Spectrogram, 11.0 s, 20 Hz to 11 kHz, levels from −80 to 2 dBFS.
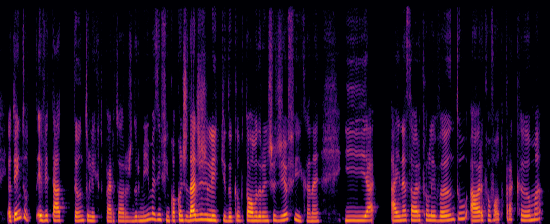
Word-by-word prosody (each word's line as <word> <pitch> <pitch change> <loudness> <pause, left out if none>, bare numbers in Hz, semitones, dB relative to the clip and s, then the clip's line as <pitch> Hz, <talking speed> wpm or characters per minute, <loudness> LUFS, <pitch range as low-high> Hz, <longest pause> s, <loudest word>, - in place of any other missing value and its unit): Eu 205 - +1
tento 280 - +3
evitar 220 -2 +2 0.2
tanto 215 +2 -2
líquido 205 -1 -5
perto 190 -1 -4
da 200 - -2
hora 195 0 -5
de 190 0 -9
dormir, 205 +4 -2
mas 270 -2 -2
enfim, 245 -3 -3
com 205 +1 -1
a - - -9
quantidade 230 +3 +5
de 255 - +1
líquido 220 -4 +1
que 205 - -5
eu - - -4
tomo 210 -1 +4
durante 210 +1 0
o - - -2
dia 225 +4 0
fica, 220 -8 -5
né. 190 +1 -4 0.5
E 215 0 -1
a 215 0 0 0.3
aí 205 +1 +2
nessa 230 +2 -1
hora 220 0 +4
que 225 +3 -10
eu - - 0
levanto 230 +7 0
a - - +3
hora 215 +1 +3
que 225 - -11
eu - - -1
volto 215 - -7
para 135 - -5
a - - -11
cama, 230 - -3
220 Hz, 225 wpm, -21 LUFS, 205-230 Hz, 0.5 s, quantidade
